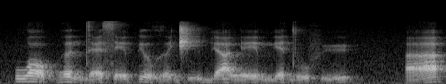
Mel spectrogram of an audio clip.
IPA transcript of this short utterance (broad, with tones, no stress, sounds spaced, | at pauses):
w ɔ˥˩ bʱ ə˥˩ n d ɛ˩˥ s e˩˥ pʲ o˥˩ ɣ ə˩˥ d͡ʒ i˩˥ bʲ a˩˧˩ l e˩˧˩ mʲ ɛ˩˧˩ d u˩˥ f y˩˥ | a˩˥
